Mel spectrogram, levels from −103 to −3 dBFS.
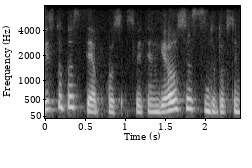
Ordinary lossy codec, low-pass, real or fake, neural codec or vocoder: Opus, 16 kbps; 7.2 kHz; real; none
